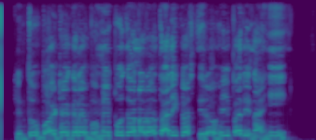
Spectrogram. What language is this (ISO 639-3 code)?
ori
